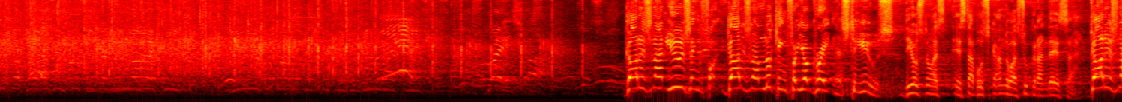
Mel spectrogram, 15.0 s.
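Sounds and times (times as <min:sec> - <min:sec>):
audience clapping hands: 0:00.0 - 0:08.0
speech: 0:08.5 - 0:14.9.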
